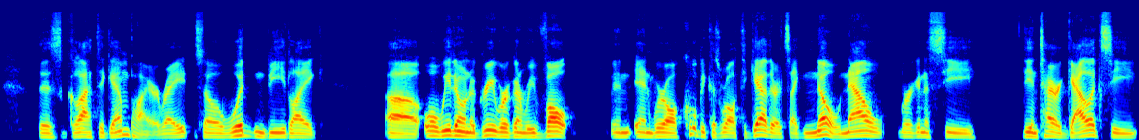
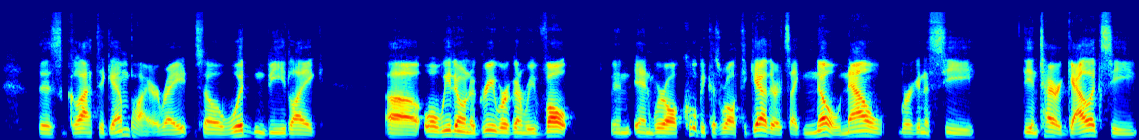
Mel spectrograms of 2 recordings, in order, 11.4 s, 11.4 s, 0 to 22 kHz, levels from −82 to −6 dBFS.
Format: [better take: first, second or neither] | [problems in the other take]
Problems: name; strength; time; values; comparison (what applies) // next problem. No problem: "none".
first | thin; somewhat; fading below 400 Hz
